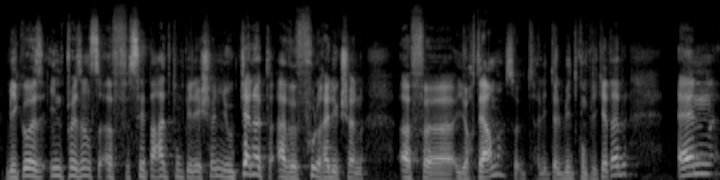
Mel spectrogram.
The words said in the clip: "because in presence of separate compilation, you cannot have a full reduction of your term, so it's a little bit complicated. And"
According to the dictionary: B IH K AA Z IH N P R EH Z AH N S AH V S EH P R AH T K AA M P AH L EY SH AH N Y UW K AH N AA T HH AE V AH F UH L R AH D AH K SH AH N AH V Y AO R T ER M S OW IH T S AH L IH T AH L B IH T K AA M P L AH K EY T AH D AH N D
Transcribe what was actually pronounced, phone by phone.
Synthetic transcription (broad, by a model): B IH K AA Z IH N P R EH Z AH N S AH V S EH P R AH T K AA P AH L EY SH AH N Y UW K AH N AA T HH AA V AH F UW L R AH D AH K SH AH N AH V Y AO R T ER M S OW IH T S AH L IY T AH L B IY T K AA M P L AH K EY T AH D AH N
